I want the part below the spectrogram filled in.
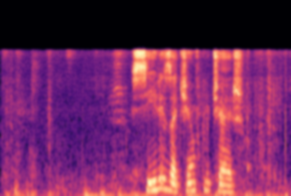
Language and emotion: Russian, neutral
